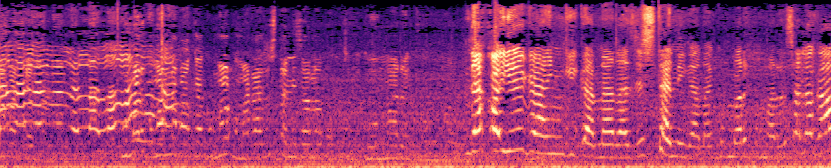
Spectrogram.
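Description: A girl's high voice talking and exclaiming over the steady low rumble of a car cabin on the road.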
